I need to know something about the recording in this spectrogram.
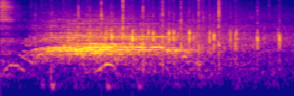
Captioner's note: all applauding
